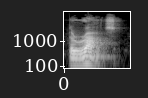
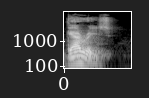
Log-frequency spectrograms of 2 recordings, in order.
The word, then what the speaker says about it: garage: 在美国呢，我们通常读作 garage，那么在英国呢，读成 garage。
